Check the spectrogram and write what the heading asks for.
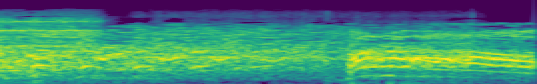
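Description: Laughter, snickering, in two bursts, the second starting just over a second in.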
